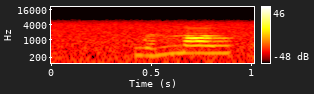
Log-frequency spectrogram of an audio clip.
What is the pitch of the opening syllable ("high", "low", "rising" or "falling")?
rising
